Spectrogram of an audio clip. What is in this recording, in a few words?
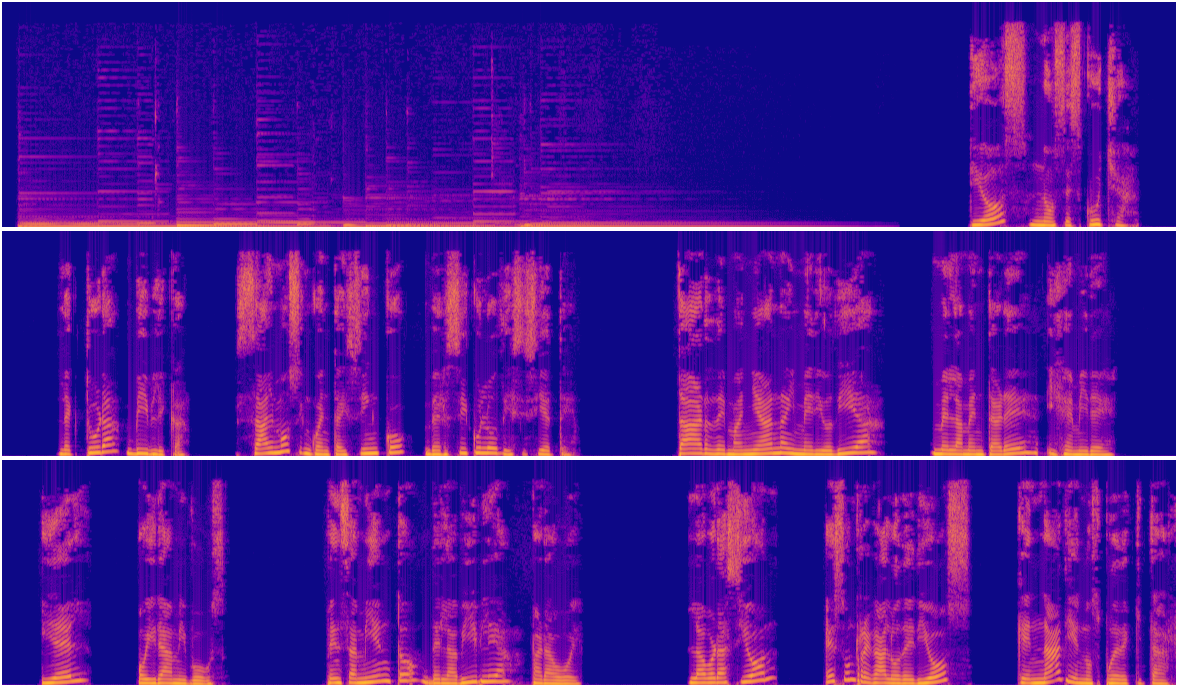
devociones devotions spanish latin america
